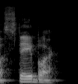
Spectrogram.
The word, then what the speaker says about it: Stabler: Stabler.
